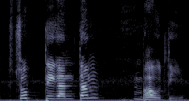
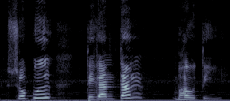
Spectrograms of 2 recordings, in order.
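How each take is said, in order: First: Said in the usual way. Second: सुप्तिगंतम drawn out slowly, then भवति softly; teacher slowly repeating the term सुप्तिगंतम for students; slow, spelled out. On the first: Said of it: "सुप्तिगंतम भवति (repeated slower)". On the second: Shown as a demonstration. Teacher rereads सुप्तिगंतम भवति slowly so the class catches it. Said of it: "सुप्तिगंतम भवति (first take)".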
